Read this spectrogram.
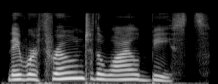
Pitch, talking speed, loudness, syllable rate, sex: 225 Hz, 190 wpm, -14 LUFS, 4.1 syllables/s, female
